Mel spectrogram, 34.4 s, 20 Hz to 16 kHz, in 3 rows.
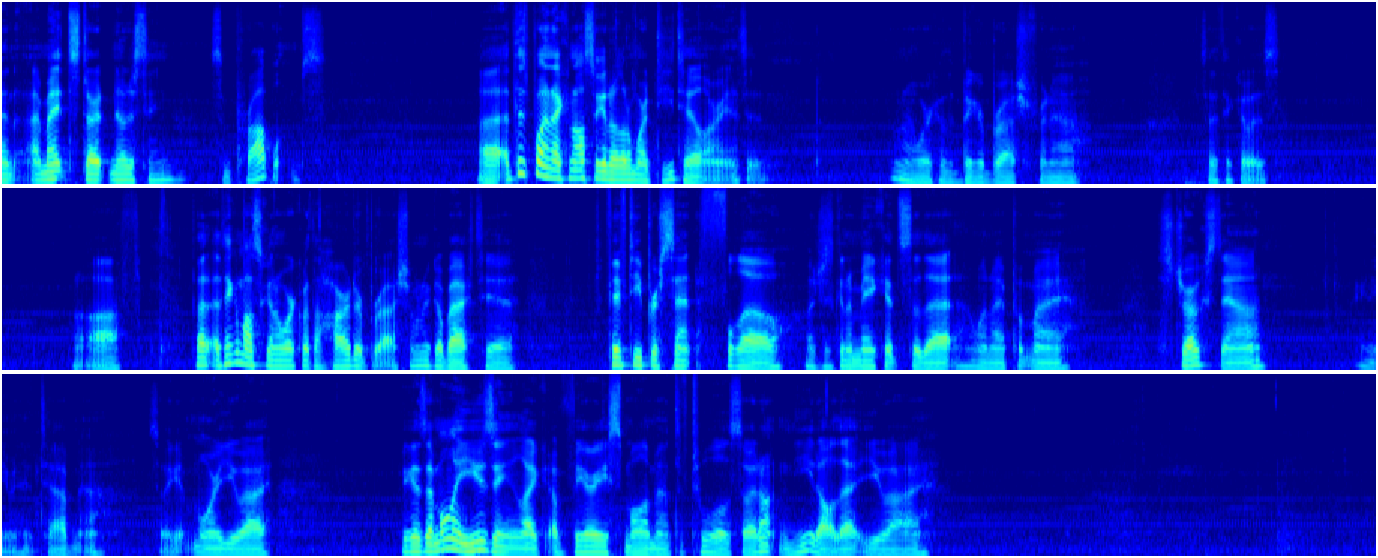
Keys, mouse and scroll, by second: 3.8 click, 4.6 click, 4.9 click, 5.1 click, 11.1 click, 14.1 click, 15.4-21.3 drag, 22.5 Tab, 27.2-29.3 ctrl+click, 29.1 ctrl+click.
